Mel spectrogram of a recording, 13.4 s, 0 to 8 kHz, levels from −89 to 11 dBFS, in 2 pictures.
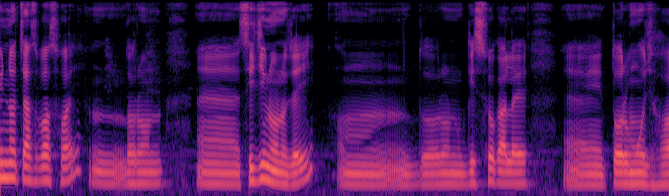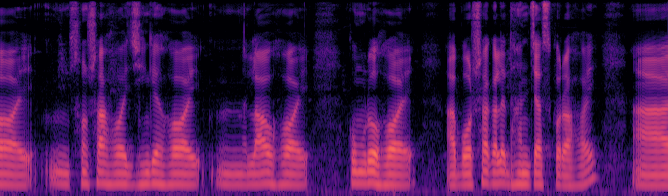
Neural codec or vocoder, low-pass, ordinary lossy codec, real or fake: none; none; none; real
